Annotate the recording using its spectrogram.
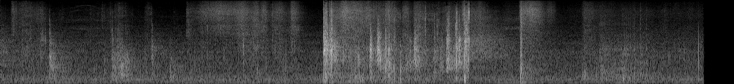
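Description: Sheets of paper rustle and crinkle as they are handled.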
